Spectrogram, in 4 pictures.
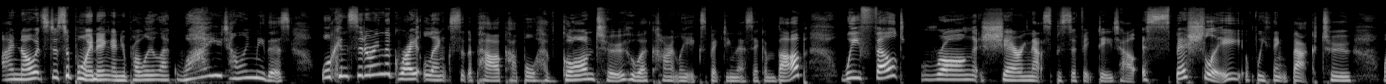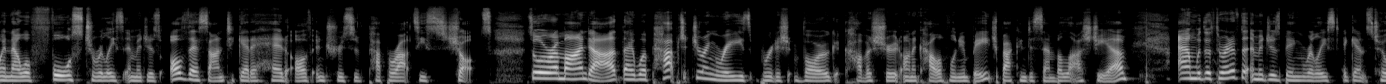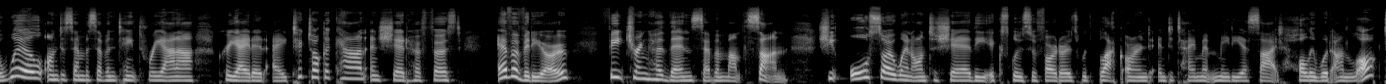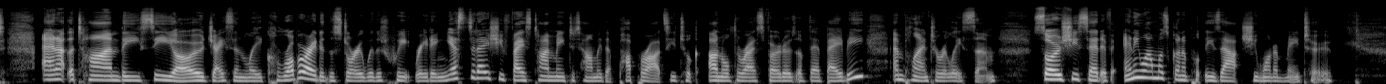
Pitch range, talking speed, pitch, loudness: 175-230 Hz, 200 wpm, 185 Hz, -22 LUFS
